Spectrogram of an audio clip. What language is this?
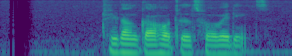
Sinhala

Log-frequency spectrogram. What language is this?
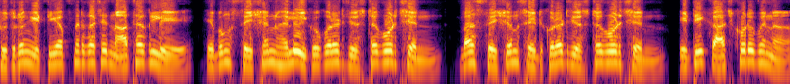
Bangla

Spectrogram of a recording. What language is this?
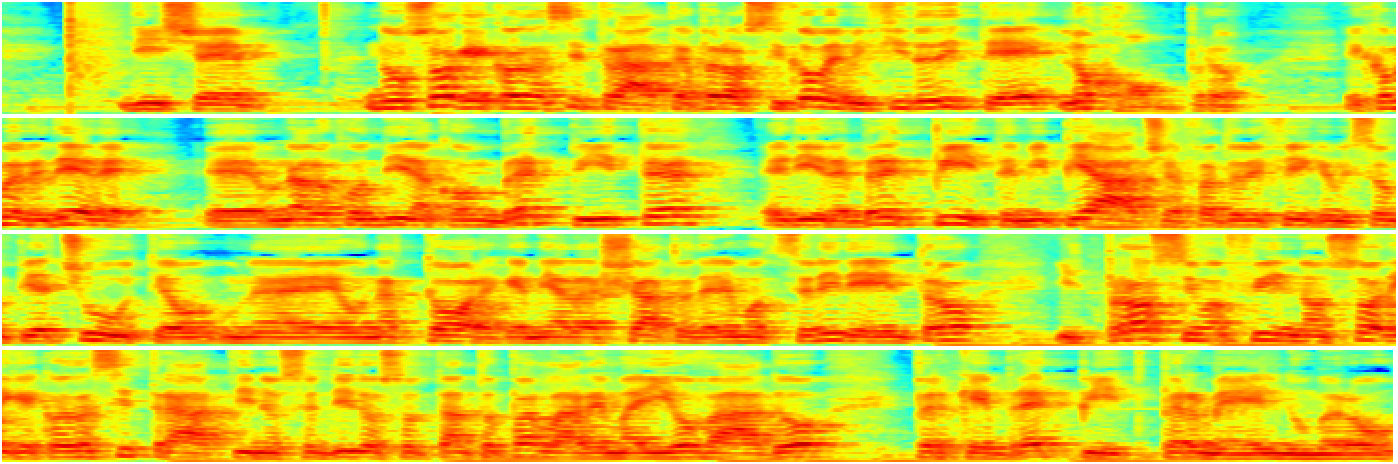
Italian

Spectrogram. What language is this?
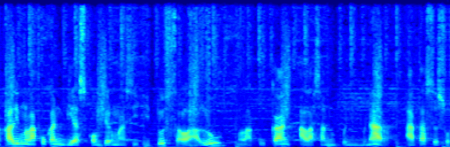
Indonesian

